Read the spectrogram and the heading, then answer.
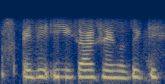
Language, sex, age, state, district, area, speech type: Manipuri, female, 18-30, Manipur, Kangpokpi, urban, conversation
